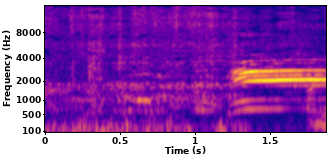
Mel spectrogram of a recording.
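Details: Village sheep in a flock kept for sale: after low voices and rustling, a single steady, nasal bleat rises in the final second, held evenly to the end with no waver.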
